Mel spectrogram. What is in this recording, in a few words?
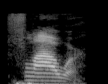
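"flour", American English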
